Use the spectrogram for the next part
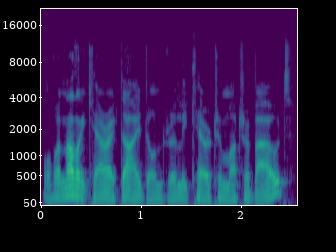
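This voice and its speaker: A man's voice: fairly low pitch, fast talker. A man doing casual gameplay commentary as a streamer, blunt, grumbling and digressive. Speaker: game streamer.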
